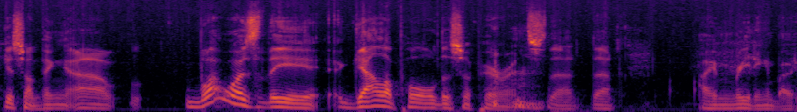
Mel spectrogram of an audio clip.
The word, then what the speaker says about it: Gallipoli: And what it was is it's actually, I think, pronounced Gallipoli. It's a place in Turkey.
